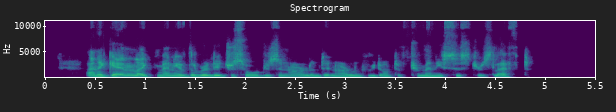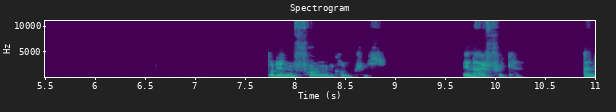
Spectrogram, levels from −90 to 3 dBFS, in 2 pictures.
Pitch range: 125-170 Hz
